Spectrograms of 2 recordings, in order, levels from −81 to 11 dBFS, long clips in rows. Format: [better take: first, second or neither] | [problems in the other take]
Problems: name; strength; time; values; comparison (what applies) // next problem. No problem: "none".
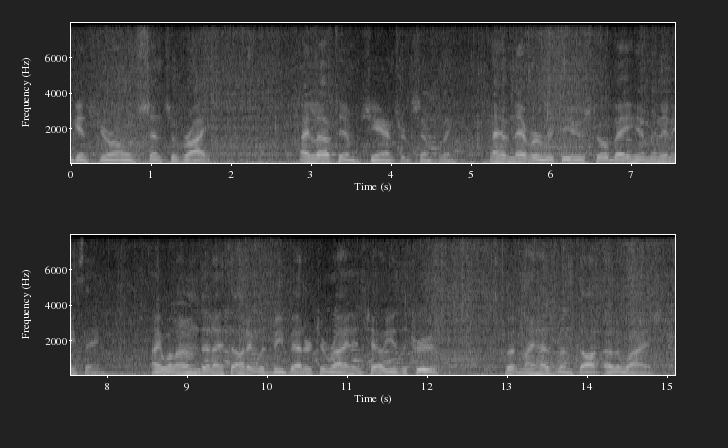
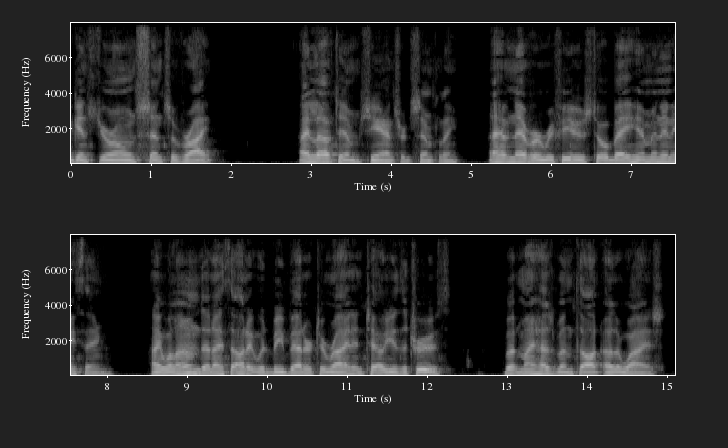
second | background sound (Ocean / Boat, Water vehicle); 8 dB below the speech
